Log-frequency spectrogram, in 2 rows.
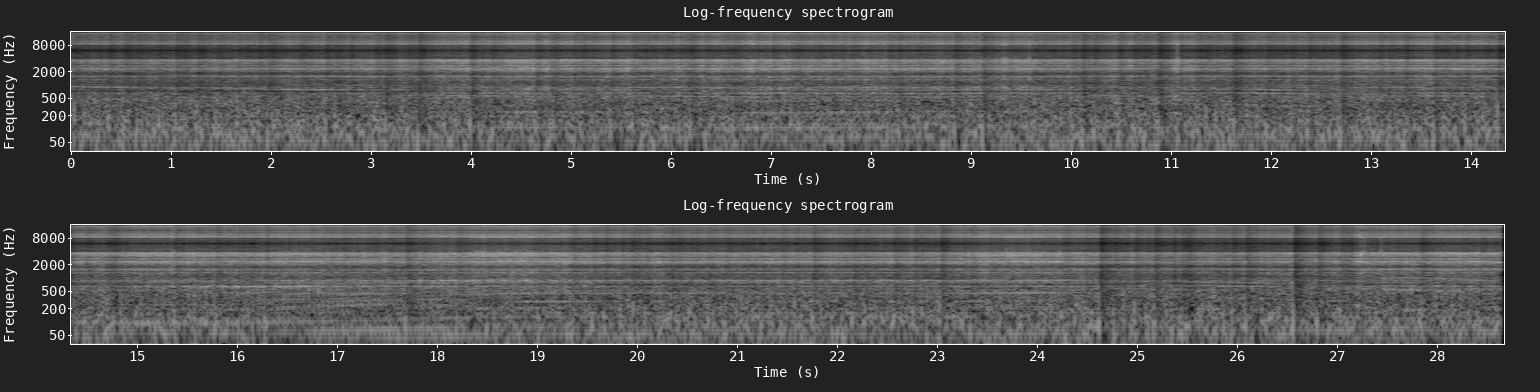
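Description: Yamaha XT1200Z Super Ténéré's parallel-twin engine running steadily under way, its pitch drifting slowly up and down, under a heavy rush of wind on the on-board microphone.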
